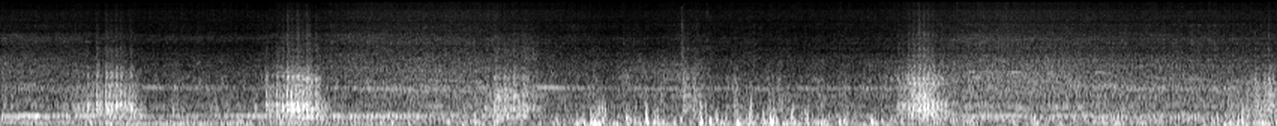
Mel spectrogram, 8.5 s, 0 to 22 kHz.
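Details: Astra H Mk5 1.8 SRi running with uneven bursts of rattle every second or two over exhaust; source unknown despite gearbox, front exhaust and back box replaced and full service.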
